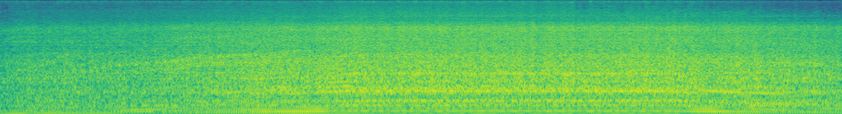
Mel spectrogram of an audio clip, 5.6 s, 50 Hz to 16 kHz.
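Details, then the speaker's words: Honda BS6 motorcycle, 42,000 km, no malfunction light, throttle held fully open: engine note climbs, then sags and fades instead of pulling, suddenly picking up again, then shutting off completely at about 20 km/h; low pickup fault. "Oscillator வந்து ஃபுல்லாக முறுக்கி தான் பிடிச்சிட்ருக்கேன். இருந்தாலும் வண்டி வந்து பார்த்திங்கன்னா அப்படியே அடங்குது. மறுபடியும் சடனாக பிக்கப் ஆகுது."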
